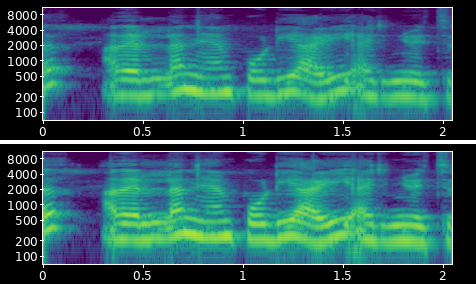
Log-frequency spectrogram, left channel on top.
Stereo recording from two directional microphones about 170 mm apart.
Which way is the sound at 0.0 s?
30° right (ahead or behind).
